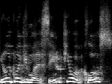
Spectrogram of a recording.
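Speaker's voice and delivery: put-on Irish accent. Retelling a line said during an argument: Irish accent. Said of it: "I did say it with the Irish accent".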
